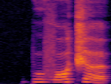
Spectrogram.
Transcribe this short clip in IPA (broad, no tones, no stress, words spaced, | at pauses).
puvɔt͡ʃɜ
